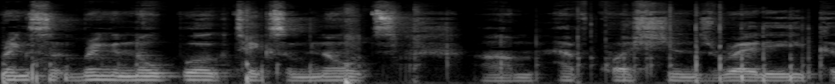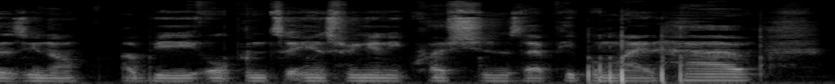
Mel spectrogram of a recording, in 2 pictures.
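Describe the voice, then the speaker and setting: Quiet speech at a moderate pace comes through noticeable background noise. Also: man, fairly low pitch for a man. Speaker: credit and business funding mentor. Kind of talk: live stream promo talk. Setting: live stream at home. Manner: quiet, low voice; subdued, not animated.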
